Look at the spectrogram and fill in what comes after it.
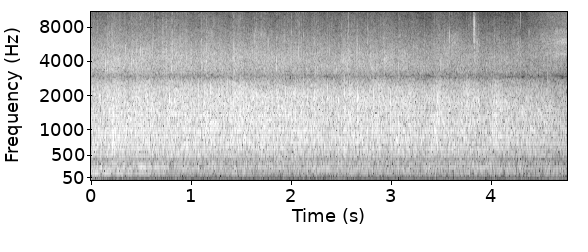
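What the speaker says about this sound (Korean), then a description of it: "박수를 크게 보내시면 고맙겠습니다" A church congregation breaks into loud, sustained applause, a thick wash of many clapping hands that fills the room and tapers slightly near the end.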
